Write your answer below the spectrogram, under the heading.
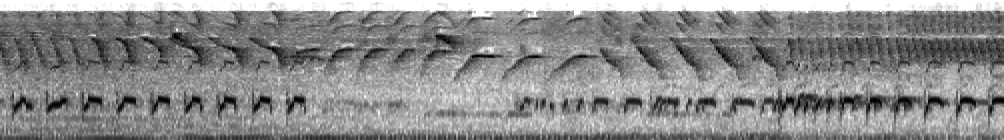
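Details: Local Indonesian zebra dove calling a rival, used to provoke other doves: rapid rolling series of hooked coos repeated about four per second, broken by a gap, while small birds twitter in high sweeping chirps throughout.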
